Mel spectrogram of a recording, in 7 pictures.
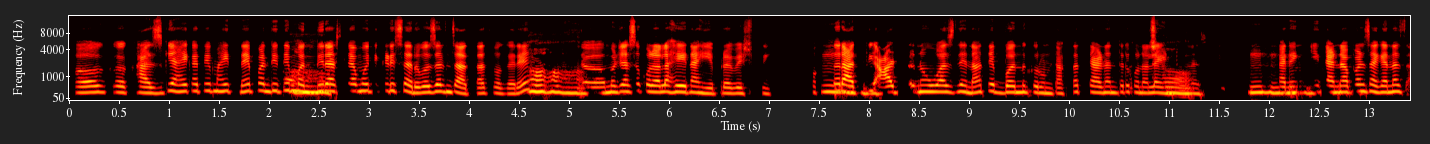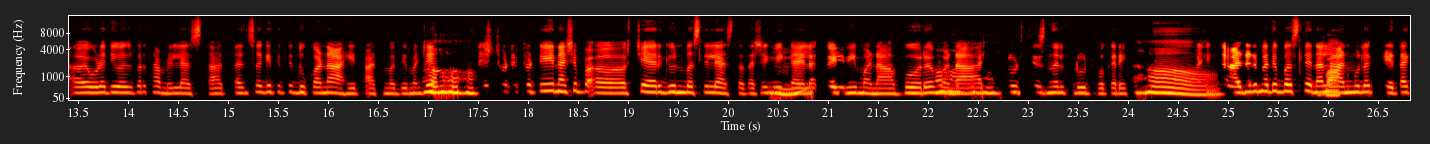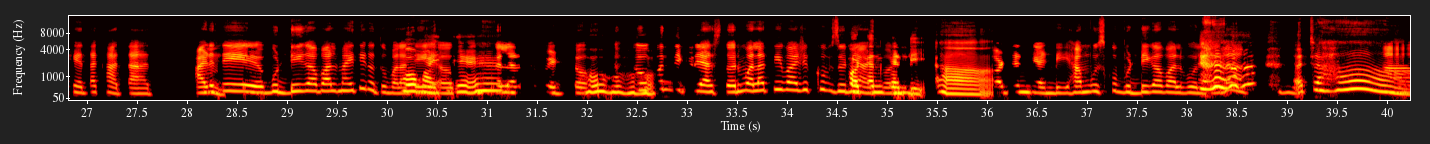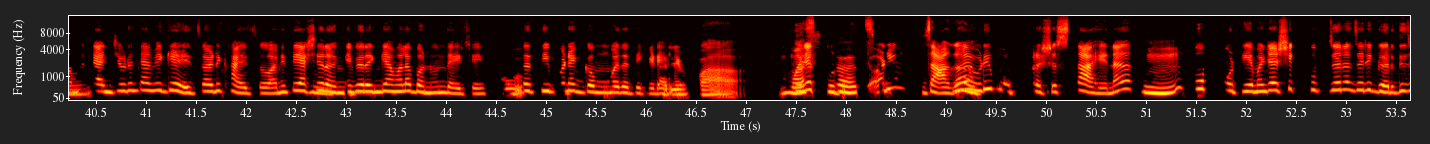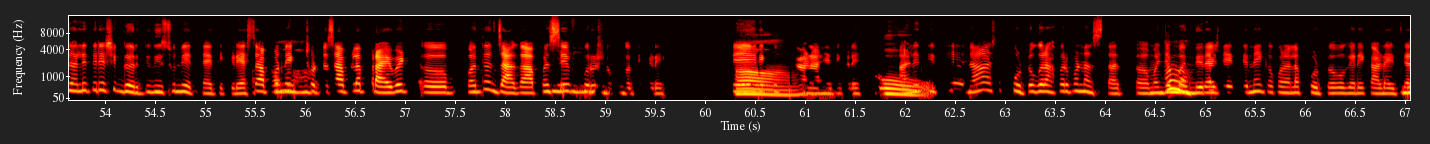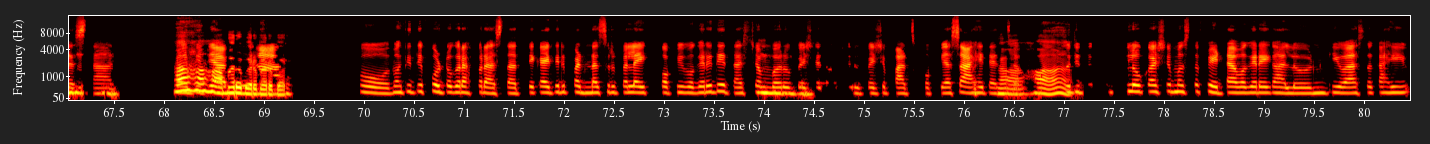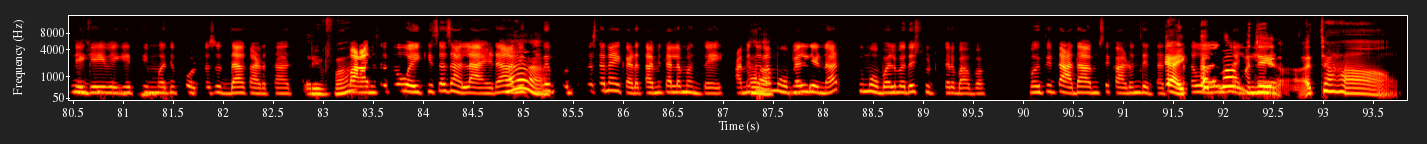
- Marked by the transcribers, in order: static; other background noise; distorted speech; in Hindi: "बुढ्ढी का बाल"; tapping; in Hindi: "हम उसको बुढ्ढी का बाल बोलते ना"; chuckle; "ओळखीचा" said as "वैकीचा"; in English: "शूट"
- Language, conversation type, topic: Marathi, podcast, तुमच्या परिसरातली लपलेली जागा कोणती आहे, आणि ती तुम्हाला का आवडते?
